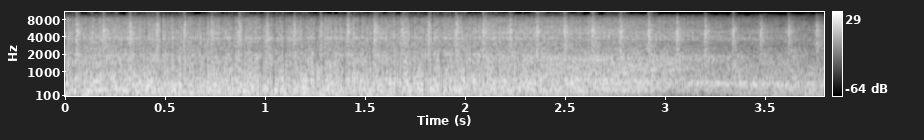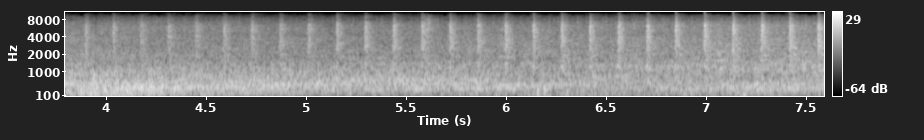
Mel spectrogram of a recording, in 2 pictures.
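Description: Sharp, even ticks about three or four a second over a steady idle; a clear top-end tick, cause not pinned down.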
